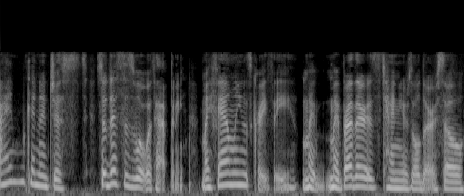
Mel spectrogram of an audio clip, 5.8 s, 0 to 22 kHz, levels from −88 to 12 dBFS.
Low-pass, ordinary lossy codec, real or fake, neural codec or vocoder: 7.2 kHz; MP3, 64 kbps; real; none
